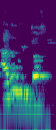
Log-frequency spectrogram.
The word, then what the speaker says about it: adultxs: Lo pronunciamos igual, adultos, pero en todas las redes van a ver adultos con la X en lugar de la O.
